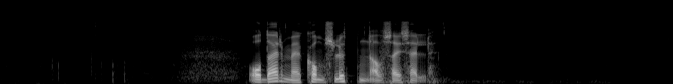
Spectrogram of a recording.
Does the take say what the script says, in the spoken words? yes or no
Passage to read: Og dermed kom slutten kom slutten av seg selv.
no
